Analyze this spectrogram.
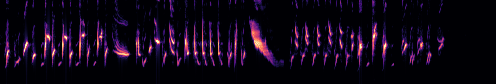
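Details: European goldfinch song played for teaching young birds: a fast, liquid twittering of tinkling notes and short trills, with one buzzy descending slur midway, a brief pause, then more rapid chirps.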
